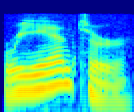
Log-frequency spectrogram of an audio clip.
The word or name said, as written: reenter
